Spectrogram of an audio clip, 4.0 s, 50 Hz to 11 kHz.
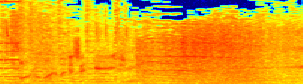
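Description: Film soundtrack mix: dramatic score over loud, dense Boeing 747 jet and airflow noise, with raised voices.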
